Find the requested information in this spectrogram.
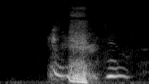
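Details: Allergy sneezing fit that went on about 20 minutes: a single sharp, explosive sneeze followed by a brief voiced sound; sneeze.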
